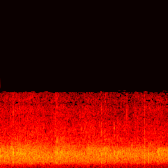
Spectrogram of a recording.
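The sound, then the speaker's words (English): An audience clapping together for the ministrations received, a dense, steady wash of many hands with no gaps or pauses, fairly loud and even throughout, with no voices heard over it. “Clap for all the powerful ministrations we have received.”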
